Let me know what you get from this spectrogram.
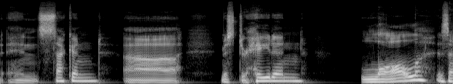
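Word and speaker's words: Loll: second uh mr hayden lawl is that how you pronounce it well it's it's l-o-l-l he said say wall but added an l so wall um but he finished third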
